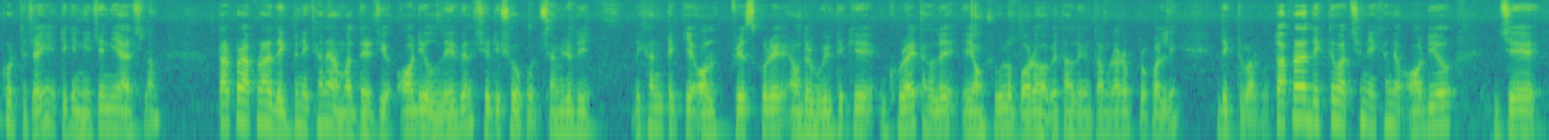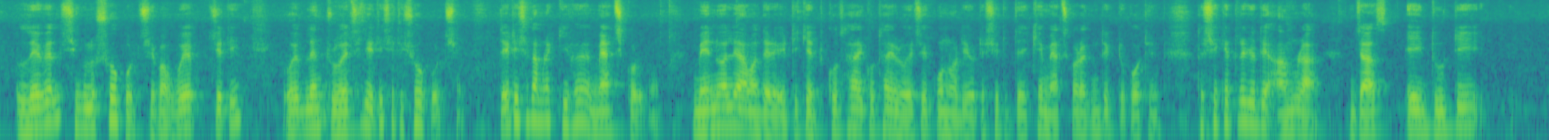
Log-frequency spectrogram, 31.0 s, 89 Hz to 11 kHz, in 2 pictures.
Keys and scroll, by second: 5.6 ctrl+z, 6.3 ctrl+alt+z.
